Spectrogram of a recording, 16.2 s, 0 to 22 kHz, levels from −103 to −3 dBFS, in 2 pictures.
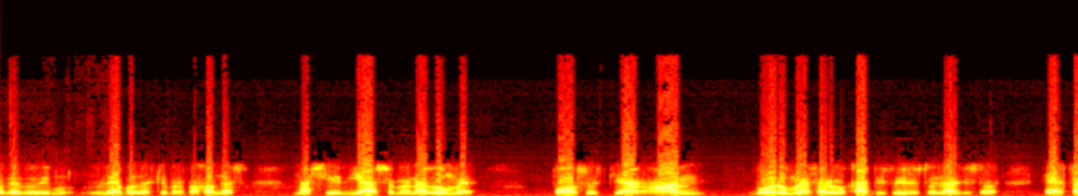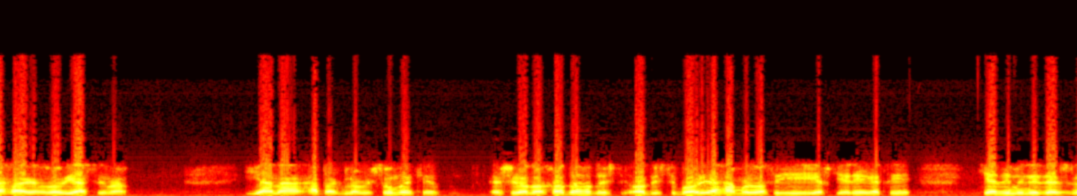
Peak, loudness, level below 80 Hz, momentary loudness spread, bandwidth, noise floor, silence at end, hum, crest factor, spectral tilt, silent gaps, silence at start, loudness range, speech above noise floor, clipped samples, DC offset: -2 dBFS; -15 LUFS; -54 dBFS; 11 LU; 14.5 kHz; -53 dBFS; 0 s; none; 12 dB; -5 dB/octave; none; 0 s; 2 LU; 38 dB; under 0.1%; under 0.1%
